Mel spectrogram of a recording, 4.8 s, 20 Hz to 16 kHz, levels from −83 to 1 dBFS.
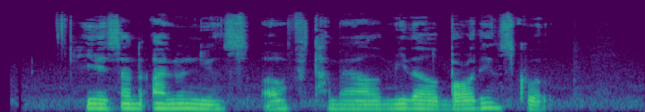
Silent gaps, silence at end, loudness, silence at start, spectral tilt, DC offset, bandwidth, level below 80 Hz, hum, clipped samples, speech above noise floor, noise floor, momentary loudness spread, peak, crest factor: none; 0.7 s; -26 LUFS; 0.4 s; -5.5 dB/octave; under 0.1%; 11 kHz; -50 dBFS; none; under 0.1%; 27 dB; -52 dBFS; 9 LU; -8 dBFS; 18 dB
